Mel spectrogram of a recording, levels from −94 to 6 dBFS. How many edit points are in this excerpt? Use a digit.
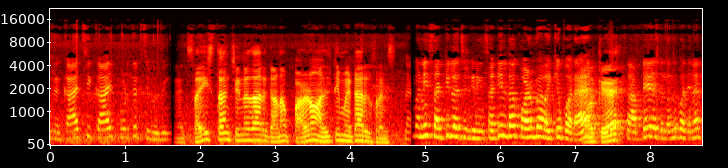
2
